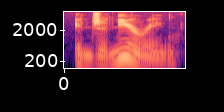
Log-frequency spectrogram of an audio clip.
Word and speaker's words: engineering: ing is a suffix look at the word engineer e e r is going to be stressed same career agree the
